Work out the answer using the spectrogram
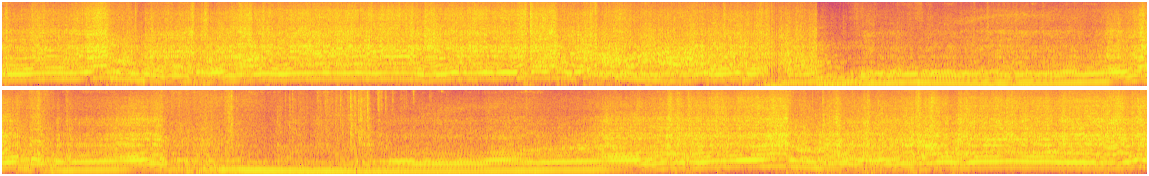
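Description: Drift car's engine heard from inside the cabin, revs rising and falling again and again through the corners, with tyre squeal from the sliding tyres over much of it. Around the middle the revs drop low, then hold fairly steady for a few seconds before climbing and swinging again.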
